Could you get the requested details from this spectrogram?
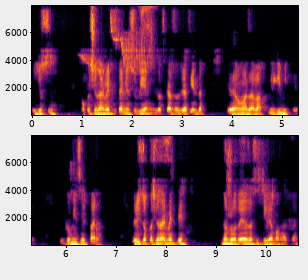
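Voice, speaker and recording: A man talks at a fairly quick pace, his voice somewhat breathy with ordinary pitch variation. He leaves long, frequent pauses. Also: medium pitch for a man. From Ecuador, Riobamba (Andean highlands). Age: 80s+. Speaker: mountaineer. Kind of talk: interview. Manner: halting, with repetitions.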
